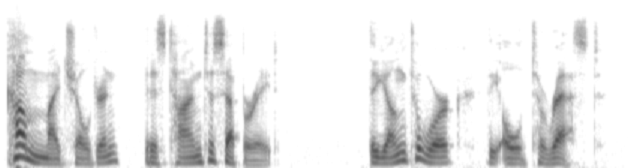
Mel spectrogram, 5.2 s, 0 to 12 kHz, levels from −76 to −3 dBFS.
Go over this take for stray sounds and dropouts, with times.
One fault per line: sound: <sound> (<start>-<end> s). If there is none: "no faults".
no faults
